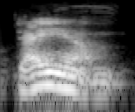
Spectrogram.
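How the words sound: It sounds dismayed and disappointed. Things are going badly. "When things are really bad, you can go damn"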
